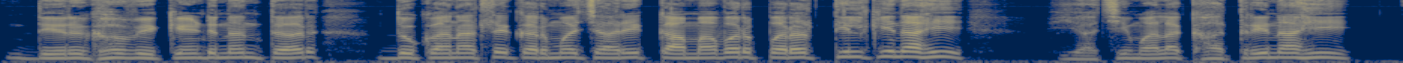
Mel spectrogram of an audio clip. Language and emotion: Marathi, fearful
